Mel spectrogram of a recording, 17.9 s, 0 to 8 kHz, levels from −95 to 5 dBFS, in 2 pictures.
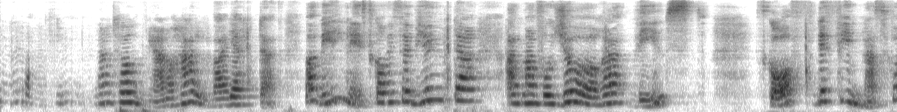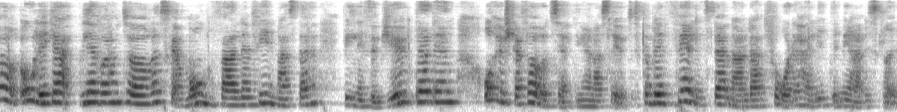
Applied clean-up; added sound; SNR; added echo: neural mask model DeepFilterNet 3.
